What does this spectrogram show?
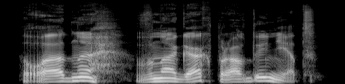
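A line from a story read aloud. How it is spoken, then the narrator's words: Grumbling. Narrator (Russian): пробурчал он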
